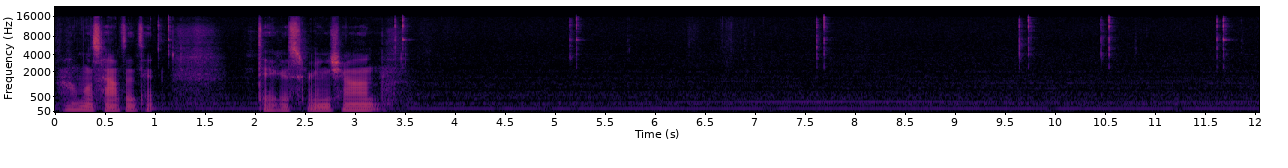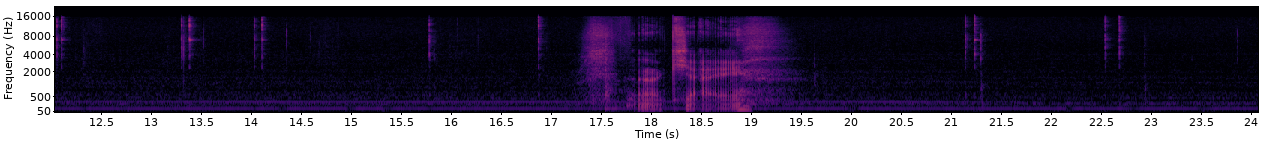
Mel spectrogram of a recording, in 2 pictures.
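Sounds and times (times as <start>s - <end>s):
faint electrical hum: 0.0s - 24.0s
computer mouse clicking: 5.1s - 5.3s, 7.6s - 7.8s, 9.6s - 10.9s, 11.6s - 12.2s, 13.3s - 14.4s, 21.1s - 21.4s, 22.5s - 23.0s.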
